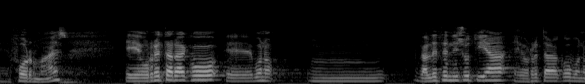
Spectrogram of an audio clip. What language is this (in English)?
Basque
